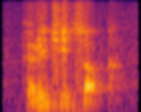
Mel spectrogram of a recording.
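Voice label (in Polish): "rycicak", Kurpie dialect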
